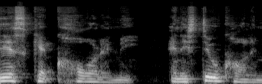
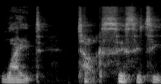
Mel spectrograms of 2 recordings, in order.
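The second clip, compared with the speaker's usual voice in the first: drawn out very slowly, hushed near whisper; 3 semitones lower, 7 dB quieter than usual. Repeating the phrase to listeners, saying it real slow. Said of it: "I gotta say that real slow".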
